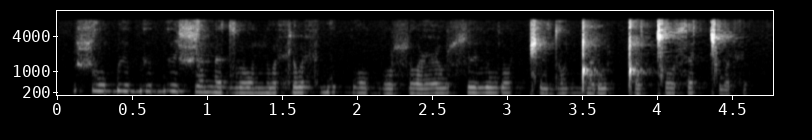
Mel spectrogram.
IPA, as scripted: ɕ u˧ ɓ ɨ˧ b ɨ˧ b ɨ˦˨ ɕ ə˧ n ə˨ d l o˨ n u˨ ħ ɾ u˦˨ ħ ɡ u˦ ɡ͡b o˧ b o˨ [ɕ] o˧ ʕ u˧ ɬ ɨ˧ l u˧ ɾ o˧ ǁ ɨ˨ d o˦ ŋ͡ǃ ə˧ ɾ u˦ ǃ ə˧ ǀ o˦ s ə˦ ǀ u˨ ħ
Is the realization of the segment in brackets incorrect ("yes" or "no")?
yes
